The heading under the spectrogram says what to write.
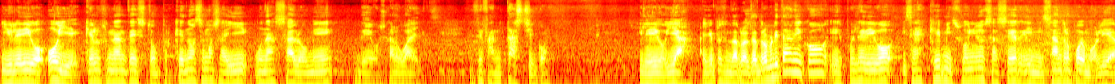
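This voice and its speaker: A man's voice sits at a medium pitch. He talks very fast. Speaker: theatre and opera director. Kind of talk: interview. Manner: animated.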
